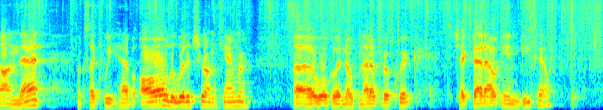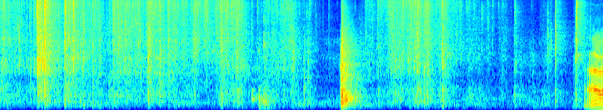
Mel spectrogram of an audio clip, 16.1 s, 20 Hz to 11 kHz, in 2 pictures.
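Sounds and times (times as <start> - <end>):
plastic bag crinkling: 0.0 - 15.8
paper rustling: 1.0 - 12.3.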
